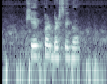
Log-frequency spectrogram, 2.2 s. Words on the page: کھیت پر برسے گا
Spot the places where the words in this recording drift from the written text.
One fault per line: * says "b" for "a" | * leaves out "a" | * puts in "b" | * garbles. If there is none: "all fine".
all fine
